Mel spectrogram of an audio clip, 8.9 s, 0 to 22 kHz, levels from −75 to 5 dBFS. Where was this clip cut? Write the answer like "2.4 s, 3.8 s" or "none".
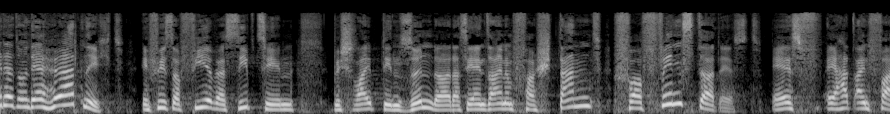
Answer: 1.3 s, 6.1 s, 7.7 s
